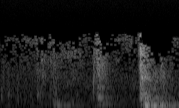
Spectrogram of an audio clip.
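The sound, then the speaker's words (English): A door being closed: faint shuffling and a brief creak lead into a single low thud as it shuts, quiet overall. “And close the door. We don't want any drafts.”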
